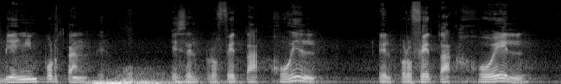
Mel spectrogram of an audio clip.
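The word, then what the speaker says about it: יוֹאֵל: importante es el profeta Joel. El profeta Joel. Y el nombre de Joel, ¿cómo se dice en el hebreo? El nombre de Joel en el hebreo se dice Joel. Joel.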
